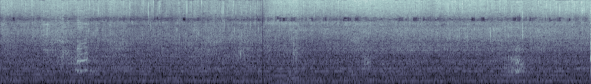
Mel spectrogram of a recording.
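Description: Food frying briefly in a home kitchen pan just before water is added, giving a continuous close sizzle with faint stirring scrapes underneath and no talking.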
